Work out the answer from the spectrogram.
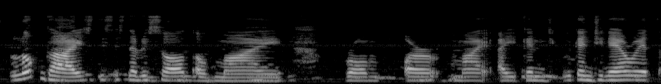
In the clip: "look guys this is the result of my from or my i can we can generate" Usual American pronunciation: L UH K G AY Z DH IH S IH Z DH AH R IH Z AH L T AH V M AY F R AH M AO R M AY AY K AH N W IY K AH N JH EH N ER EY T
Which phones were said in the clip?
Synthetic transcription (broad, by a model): L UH K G AY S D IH S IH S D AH R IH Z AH L T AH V M AY P R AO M AO R M AY AY K AH N W IY K AH N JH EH N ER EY T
